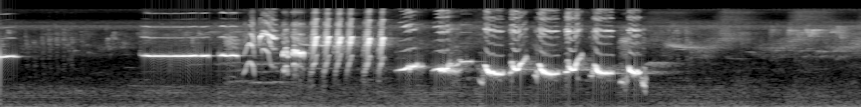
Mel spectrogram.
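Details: White-rumped shama from Sabah, Borneo, opening with a steady whistle, then bursts of rapid stacked ticks and a long string of loud, looping chirped notes repeated several times a second before falling quiet.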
